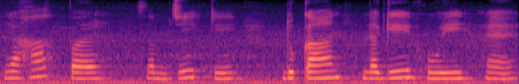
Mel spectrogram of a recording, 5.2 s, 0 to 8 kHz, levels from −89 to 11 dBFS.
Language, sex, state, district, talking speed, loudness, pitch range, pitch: Hindi, female, Madhya Pradesh, Bhopal, 90 wpm, -20 LUFS, 210-235 Hz, 220 Hz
